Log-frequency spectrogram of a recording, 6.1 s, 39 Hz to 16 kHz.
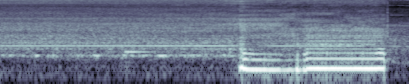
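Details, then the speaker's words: Fantom Cyclone XT (XT56) vacuum while vacuuming: steady motor drone, then a hollow hooting tone like a deflating balloon; a loose, falling-apart valve keeps slipping out of place, leaving an air gap that leaks. "You can hear that valve like how it keeps. It's like it's falling apart, and it keeps slipping out of place. So there's like this air gap that causes it to whistle, or not whistle, but whatever that like balloon deflating kind of noise is."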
